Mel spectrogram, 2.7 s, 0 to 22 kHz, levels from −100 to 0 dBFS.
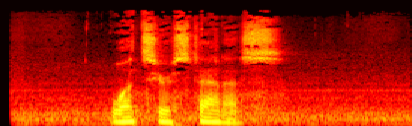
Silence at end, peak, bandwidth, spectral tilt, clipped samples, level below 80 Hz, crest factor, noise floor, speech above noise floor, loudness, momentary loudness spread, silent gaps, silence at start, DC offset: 0 s; -8 dBFS; 16 kHz; -3.5 dB/octave; under 0.1%; -46 dBFS; 20 dB; -43 dBFS; 20 dB; -23 LUFS; 22 LU; none; 0.05 s; under 0.1%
